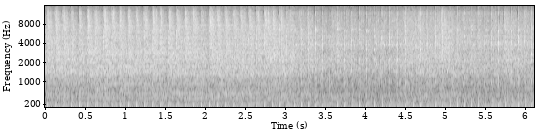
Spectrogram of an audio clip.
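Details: Abandoned tiller, first run on two-cycle gas while leaking fuel: a steady, fast beat with a dry clatter that holds revs only on choke, a sign of a clogged carburetor needing cleaning.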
